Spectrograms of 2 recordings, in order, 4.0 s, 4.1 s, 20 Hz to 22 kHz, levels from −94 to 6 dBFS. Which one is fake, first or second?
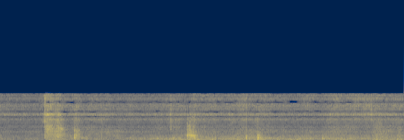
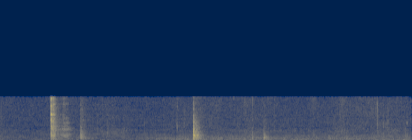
first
